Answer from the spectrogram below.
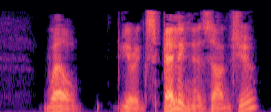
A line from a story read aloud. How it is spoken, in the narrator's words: said Ron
